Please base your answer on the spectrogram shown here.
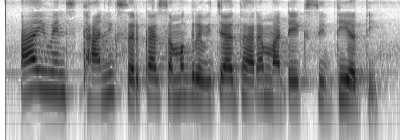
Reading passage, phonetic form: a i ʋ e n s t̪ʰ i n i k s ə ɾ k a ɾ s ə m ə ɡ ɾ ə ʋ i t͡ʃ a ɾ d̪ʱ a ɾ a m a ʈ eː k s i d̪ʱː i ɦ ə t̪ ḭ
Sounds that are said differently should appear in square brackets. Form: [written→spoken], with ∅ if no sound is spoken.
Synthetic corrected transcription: a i ʋ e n s t̪ʰ [i→a] n i k s ə ɾ k a ɾ s ə m ə ɡ ɾ ə ʋ i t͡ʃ a ɾ d̪ʱ a ɾ a m a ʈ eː k s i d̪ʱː i ɦ ə t̪ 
